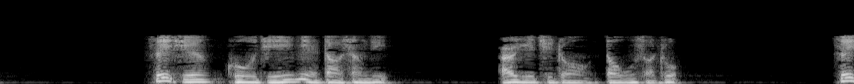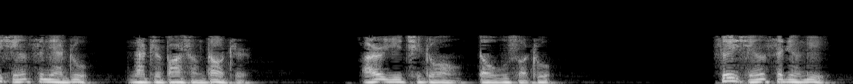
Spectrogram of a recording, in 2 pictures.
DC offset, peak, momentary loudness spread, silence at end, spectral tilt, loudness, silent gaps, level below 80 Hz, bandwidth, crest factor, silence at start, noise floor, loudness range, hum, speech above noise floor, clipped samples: under 0.1%; 0 dBFS; 8 LU; 0.2 s; -11 dB/octave; -17 LUFS; none; -26 dBFS; 4 kHz; 18 dB; 1.5 s; -78 dBFS; 4 LU; none; 63 dB; under 0.1%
